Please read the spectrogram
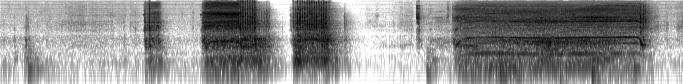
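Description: Cordless drills driving stainless steel screws into a plywood boat lid: a brief burst, two short runs, then one longer steady run of about two seconds that rises in pitch as the motor spins up.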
